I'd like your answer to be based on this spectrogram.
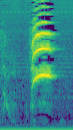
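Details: The person's own real, not faked, hiccups, said to last a while: a single sudden high-pitched squeaky, almost whistle-like hiccup in a quiet room; hiccup.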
